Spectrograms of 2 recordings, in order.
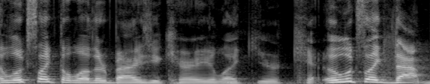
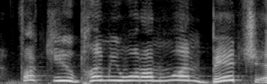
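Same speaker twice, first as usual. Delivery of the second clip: very high-pitched squeaky challenge; hammed-up high kid voice; mock cocky kid; 14 semitones higher than usual. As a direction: imitate a little kid talking trash. Mimicking cocky little sporty kids.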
